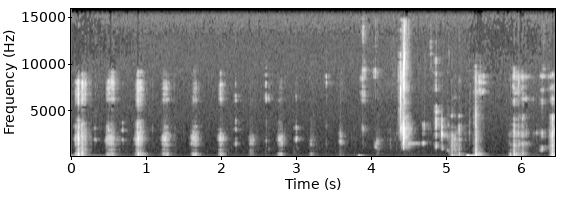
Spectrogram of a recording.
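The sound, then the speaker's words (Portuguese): Chewing on biscuits, a quiet, steady run of many rhythmic bites and chews, then a cluster of louder, irregular crunches and mouth noises near the end, with no talk. “Um gajo está sempre assim a comer, um pacote inteiro. É assim, o gajo vai comendo. Estou a comer agora, desculpa”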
